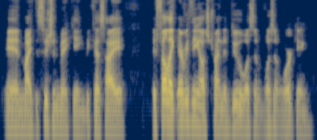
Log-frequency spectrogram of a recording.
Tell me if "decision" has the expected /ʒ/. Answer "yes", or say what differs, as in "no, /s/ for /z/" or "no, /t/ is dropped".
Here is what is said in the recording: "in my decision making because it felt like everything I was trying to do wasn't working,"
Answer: yes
